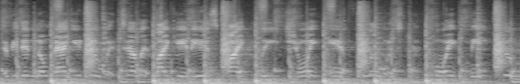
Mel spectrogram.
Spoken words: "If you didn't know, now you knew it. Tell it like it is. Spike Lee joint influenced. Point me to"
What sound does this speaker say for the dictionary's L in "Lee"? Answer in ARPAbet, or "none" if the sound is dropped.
L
